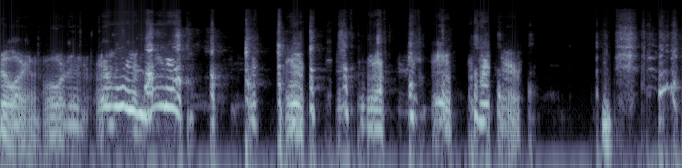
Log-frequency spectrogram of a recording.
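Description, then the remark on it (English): A man's voice imitates a woman's guttural, demonic growl, starting with a low, raspy snarl and breaking into a string of rough, choppy grunting bursts, fairly loud. “And she growled at me like,”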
